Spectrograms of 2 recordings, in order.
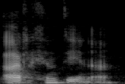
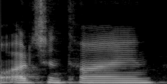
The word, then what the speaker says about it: Argentina: I will always say Argentina. No Argentine, no Argentine. It's Argentina. It's how we pronounce it.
